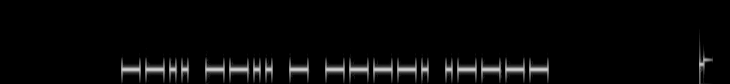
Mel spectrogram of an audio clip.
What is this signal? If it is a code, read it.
Morse code, heard as a keyed tone, about 20 wpm, 700 Hz. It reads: ZZT91
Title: Code Groups - 5 Letter:Numbers - 20wpm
